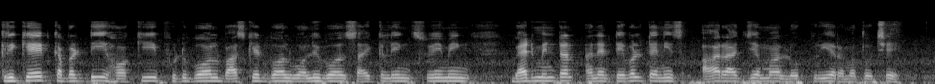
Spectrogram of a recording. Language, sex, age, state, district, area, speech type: Gujarati, male, 45-60, Gujarat, Ahmedabad, urban, read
